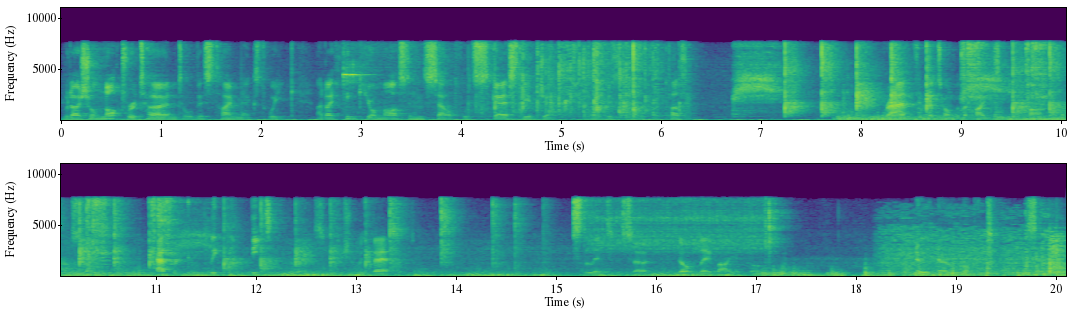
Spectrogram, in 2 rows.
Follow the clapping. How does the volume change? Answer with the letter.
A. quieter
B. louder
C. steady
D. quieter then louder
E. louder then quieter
A.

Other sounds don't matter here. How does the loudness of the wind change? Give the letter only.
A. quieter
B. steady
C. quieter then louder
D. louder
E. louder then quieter
D.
